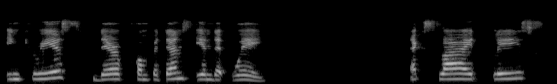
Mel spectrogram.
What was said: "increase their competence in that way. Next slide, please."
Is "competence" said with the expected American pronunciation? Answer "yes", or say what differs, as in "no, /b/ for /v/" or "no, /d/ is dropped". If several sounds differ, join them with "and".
yes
